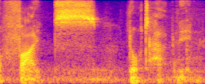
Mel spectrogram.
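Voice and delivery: whispered aside. Acted. Speaking to Jacques, a low whisper. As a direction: drop to a hushed whisper.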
